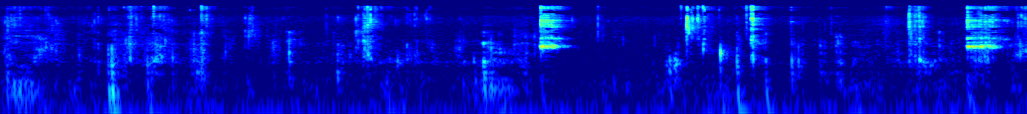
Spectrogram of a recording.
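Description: A man chewing a mouthful of food with his mouth closed: faint, irregular wet clicks and smacks.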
